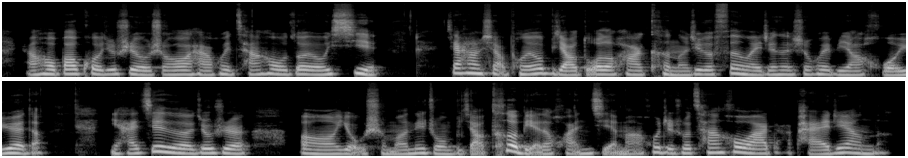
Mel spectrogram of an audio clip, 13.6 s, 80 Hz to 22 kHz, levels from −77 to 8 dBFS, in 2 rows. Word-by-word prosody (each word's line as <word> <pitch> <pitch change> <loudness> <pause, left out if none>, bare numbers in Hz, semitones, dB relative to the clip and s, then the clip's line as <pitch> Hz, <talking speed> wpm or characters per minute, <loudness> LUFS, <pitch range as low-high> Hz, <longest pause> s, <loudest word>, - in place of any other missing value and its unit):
然 180 - -3
后 200 -1 +3
包 205 +1 +4
括 205 -1 0
就 195 +1 -1
是 200 0 0
有 175 -3 +2
时 170 +1 -4
候 180 +1 0
还 180 -2 -1
会 195 +1 -2
餐 185 0 -3
后 200 -2 0
做 195 +1 +1
游 180 -1 +1
戏， 195 -2 +1 0.4
加 235 - +2
上 235 -1 +3
小 220 - -1
朋 195 - -3
友 220 +2 +3
比 215 -2 -4
较 170 -2 +4
多 180 +2 +1
的 185 - +4
话， 180 -1 -2
可 185 +1 -4
能 165 0 -4
这 190 +3 -1
个 185 - 0
氛 205 +2 -1
围 175 -3 0
真 180 +1 -3
的 185 0 -3
是 190 +1 -5
会 190 -1 -2
比 175 - -5
较 165 -1 -2
活 160 -3 -3
跃 195 +3 +4
的， 200 - -6 0.4
你 - - -4
还 185 +1 -1
记 255 +7 +3
得 200 -5 +4
就 200 +1 +3
是， 190 -3 +1 0.3
呃， 170 -3 -1
有 170 0 -2
什 180 - -3
么 165 - -3
那 195 +3 0
种 170 -4 -3
比 165 - -8
较 - - -1
特 290 -4 +6
别 180 -5 +1
的 170 - -2
环 180 0 -5
节 190 - -2
吗？ 185 - -5
或 230 +3 -2
者 200 -4 -1
说 195 +1 -1
餐 220 +2 0
后 230 +1 +3
啊， 190 -3 +4
打 225 +4 -10
牌 165 +1 0
这 205 +4 +1
样 200 -5 -1
的。 205 +2 -9
190 Hz, 320 characters per minute, -20 LUFS, 180-205 Hz, 0.4 s, 特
